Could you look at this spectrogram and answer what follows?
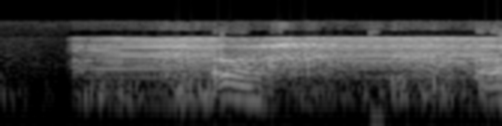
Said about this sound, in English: What is this? That's his blender. He's making him shake.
